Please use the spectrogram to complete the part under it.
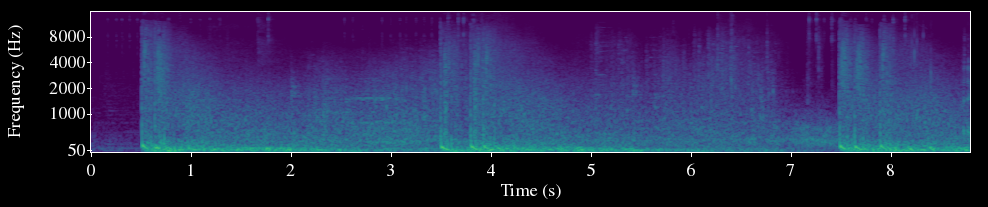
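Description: Naval gunfire from a Gearing destroyer in a warship video game: three heavy booming salvos, each a sharp loud blast trailing into a long rumbling decay, spaced a few seconds apart.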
